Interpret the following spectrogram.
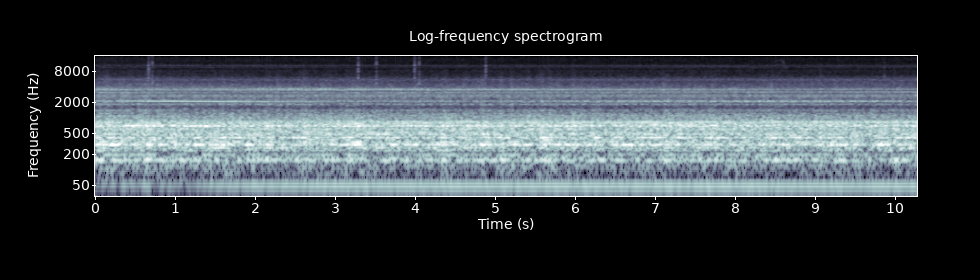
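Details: Steady, even whir with a faint high tone and light ticks as the inducer fan starts on a Goodman furnace GMEC960603BNAC, fired up right after new burners were installed; normal startup, it lights quickly.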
